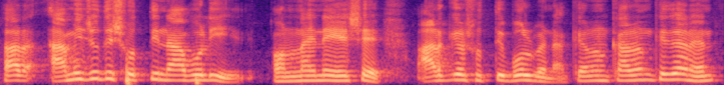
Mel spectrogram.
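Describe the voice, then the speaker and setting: A man's voice: high voice, moderate pace. A man in his twenties talking to camera in a casual, confiding vlog, repeating himself and asking viewers to subscribe. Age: 20s. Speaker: vlogger.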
